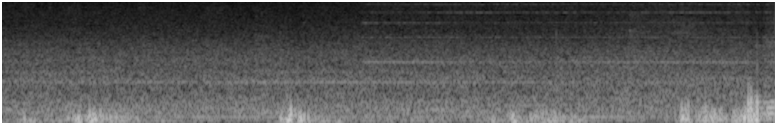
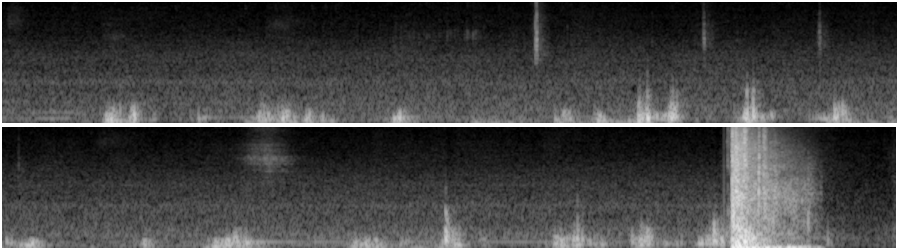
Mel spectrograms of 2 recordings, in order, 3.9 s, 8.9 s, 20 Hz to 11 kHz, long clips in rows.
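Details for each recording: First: Fujitsu inverter multi-split air conditioner outdoor unit (AOBG18-type), previously noisy with a short-circuit sound, after repair: fan motor and compressor running normally with a low fan rumble and a steady inverter whine, and no error code on the indoor unit. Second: Fujitsu inverter multisplit outdoor unit (model ABG18-type) with active filter board failing: irregular dull pops from the condensing unit ending in one loud crack as the board shorts out; electrical short-circuit arcing and blowout.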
